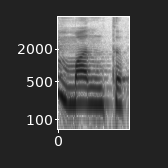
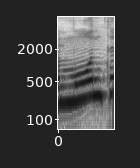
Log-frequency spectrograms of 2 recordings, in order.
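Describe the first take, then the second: First: मंथ said with a short a, as in "munth"; correct pronunciation. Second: मोंथ said with a long o, as in "mont"; wrong vowel demo. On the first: Teacher models the right sound for students, मंथ with short a. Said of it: "हम पढ़ रहे हैं मंथ". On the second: Teacher shows students the mistake to avoid, मोंथ with o. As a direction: demonstrates the wrong reading मोंथ with an o sound. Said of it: "मोंथ नहीं पढ़ रहे हैं". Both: Shown as a demonstration.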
